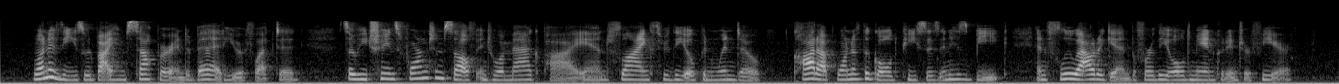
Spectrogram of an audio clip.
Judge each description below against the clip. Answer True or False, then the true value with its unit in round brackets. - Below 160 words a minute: False (200 wpm)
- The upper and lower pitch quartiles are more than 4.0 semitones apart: False (2.5 semitones)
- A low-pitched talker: False (220 Hz)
